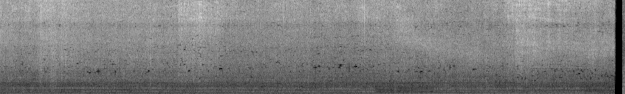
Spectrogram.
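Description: USDA Select New York strip steaks sizzling steadily as they sear on a hot grill grate. The sizzle swells briefly about three seconds in and again near the end, then cuts off suddenly.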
